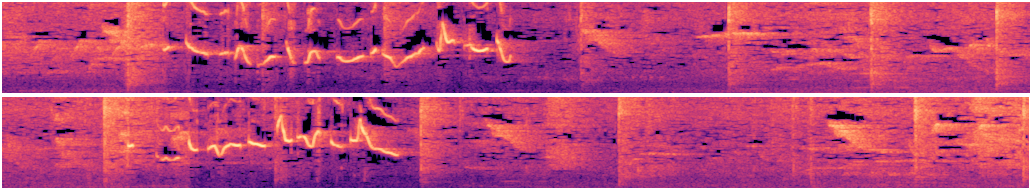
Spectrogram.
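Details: Golden-bellied gerygone, known locally as cikrak daun, singing: thin, high wavering whistled phrases sliding up and down in two bursts, separated by sharp clicks and faint background noise.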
